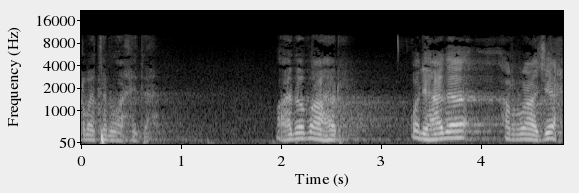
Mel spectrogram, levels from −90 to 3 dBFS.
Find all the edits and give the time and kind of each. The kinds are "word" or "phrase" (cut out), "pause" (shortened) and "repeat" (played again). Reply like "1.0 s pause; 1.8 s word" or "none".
none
